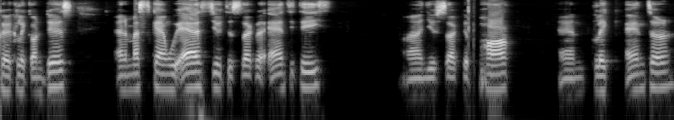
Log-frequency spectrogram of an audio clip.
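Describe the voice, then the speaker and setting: A man with a non-native accent at a fairly high pitch, ordinary pitch variation and a moderate pace, in a dry, close recording with no echo. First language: not English. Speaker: CNC machining tutorial maker. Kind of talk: software tutorial. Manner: halting, many fillers.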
